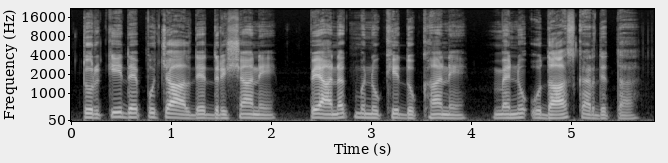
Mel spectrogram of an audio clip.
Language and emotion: Punjabi, sad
